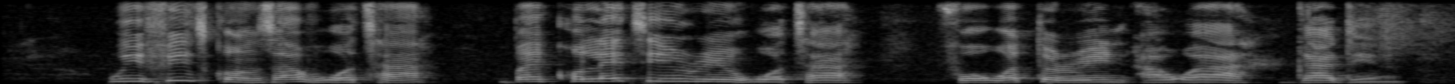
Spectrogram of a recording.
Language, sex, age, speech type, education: Nigerian Pidgin, female, 30-45, spontaneous, tertiary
